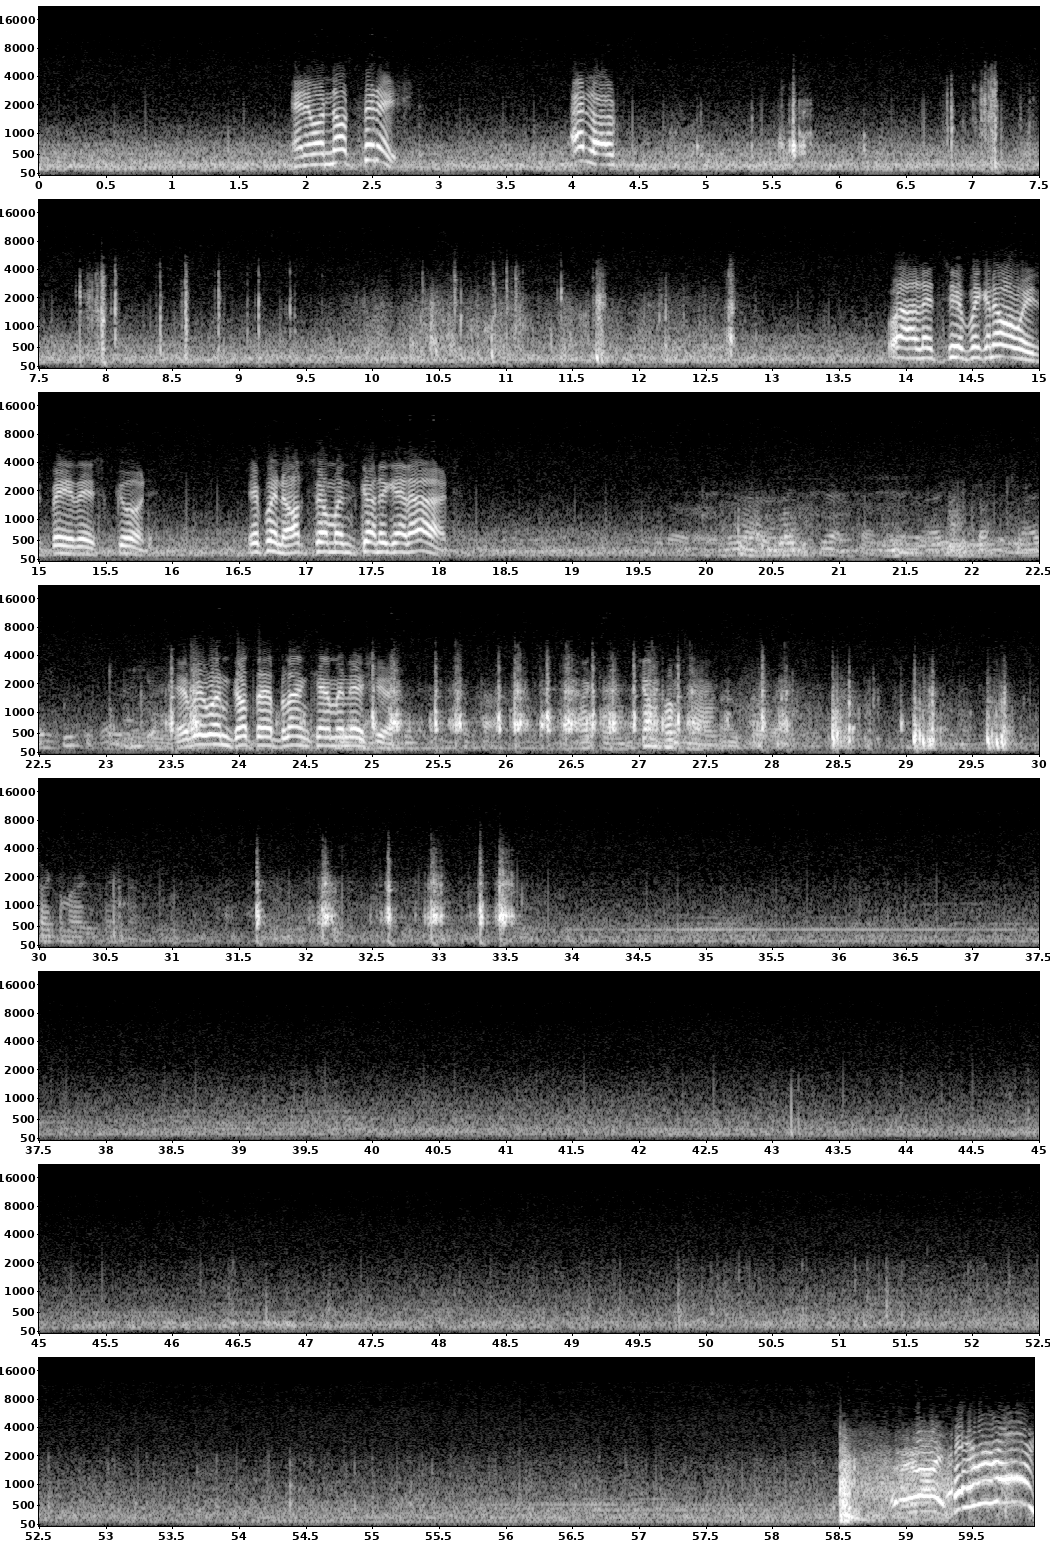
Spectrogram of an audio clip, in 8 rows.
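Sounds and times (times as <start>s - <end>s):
wind noise: 2.7s - 13.9s
person shouting: 58.9s - 59.9s.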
